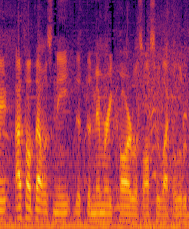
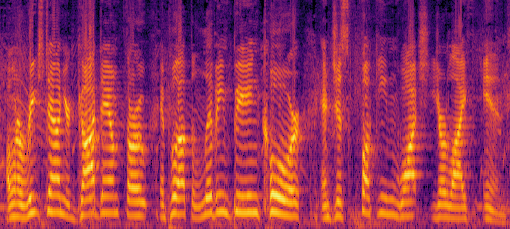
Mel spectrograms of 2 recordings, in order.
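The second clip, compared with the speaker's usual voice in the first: slow, louder, higher hammed-up menace; mock death oath; 6 semitones higher, 4 dB louder, slower than usual. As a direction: spell out each threat slowly, savouring it. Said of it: "I'm giving this fucking death oath".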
